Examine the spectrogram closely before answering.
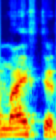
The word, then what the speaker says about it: Meister: É Meister que fala o nome? Pode abrir seu microfone, Meister. Boa noite, Maurício, tudo bem? Boa noite. É que eu estou confundindo fazendo confusão com a pronúncia do seu nome aqui. Como é que tá as modas? Tudo bem aí? É Meister, sim. É Meister.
